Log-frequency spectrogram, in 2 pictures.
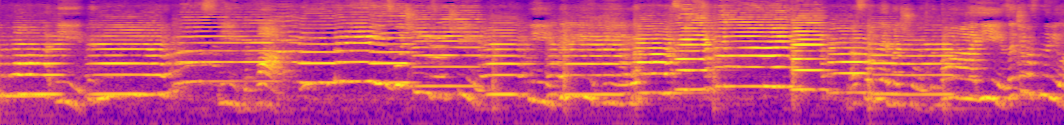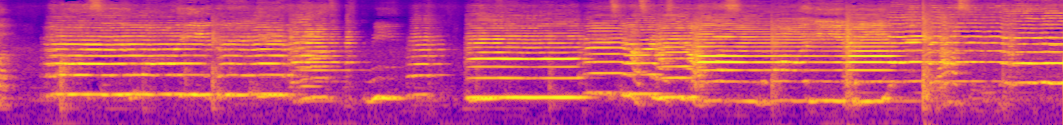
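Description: A student violin playing a bowed passage of sustained notes that move from pitch to pitch, with short breaks about halfway through.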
